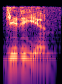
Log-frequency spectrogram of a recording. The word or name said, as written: Gideon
